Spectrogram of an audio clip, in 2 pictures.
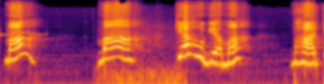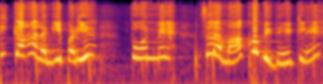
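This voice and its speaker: A woman voicing a kind, patient elder sister in a storybook, earnest and gentle. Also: a little high, moderate pace, noisy background, natural voice. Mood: alarmed shouting. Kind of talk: storybook voice acting.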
